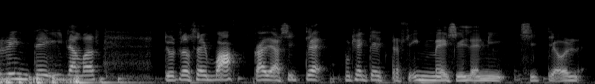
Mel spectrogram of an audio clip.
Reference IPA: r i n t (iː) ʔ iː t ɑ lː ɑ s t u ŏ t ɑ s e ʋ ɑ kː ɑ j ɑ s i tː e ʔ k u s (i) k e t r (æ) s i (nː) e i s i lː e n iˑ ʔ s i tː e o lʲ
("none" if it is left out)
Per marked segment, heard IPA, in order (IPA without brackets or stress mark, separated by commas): eː, e, æ, mː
